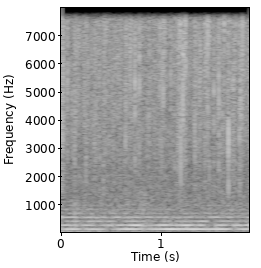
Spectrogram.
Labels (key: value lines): label: biophony, midshipman
recorder: SoundTrap 500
